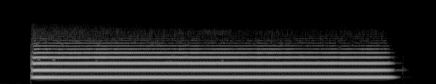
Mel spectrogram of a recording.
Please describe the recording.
overall quality of single note - trumpet - E4
Part of the Good-sounds dataset of monophonic instrumental sounds.
instrument::trumpet
note::E
octave::4
midi note::52
tuning reference::440
good-sounds-id::1067
dynamic_level::p
good-sounds, single-note, multisample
